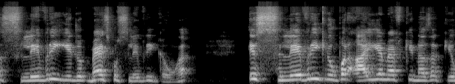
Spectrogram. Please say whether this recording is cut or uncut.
uncut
